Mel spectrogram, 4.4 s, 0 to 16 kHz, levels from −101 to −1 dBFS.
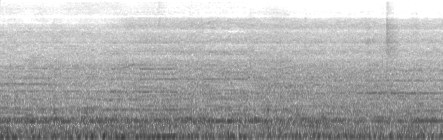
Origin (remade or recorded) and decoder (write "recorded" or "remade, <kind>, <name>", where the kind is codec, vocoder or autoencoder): remade, codec, SNAC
